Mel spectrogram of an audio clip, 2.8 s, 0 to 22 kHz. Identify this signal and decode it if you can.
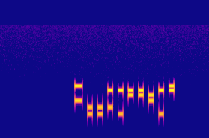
Multi-frequency trunk signalling (R1, as on North American trunks), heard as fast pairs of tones, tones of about 70 ms. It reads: KP 11870067 ST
